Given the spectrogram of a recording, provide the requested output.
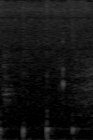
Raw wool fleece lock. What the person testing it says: you can hear that it's got a really lovely, hollow, strong sound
